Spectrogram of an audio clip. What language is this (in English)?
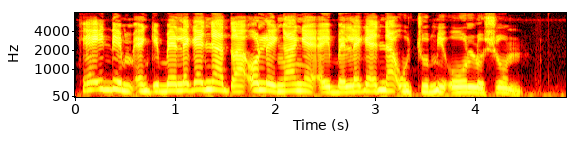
Masai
